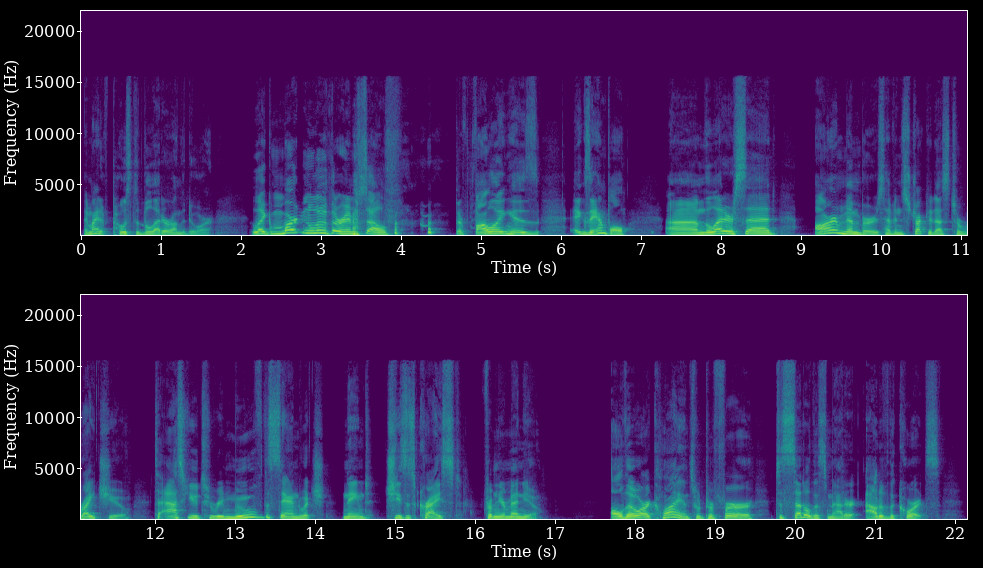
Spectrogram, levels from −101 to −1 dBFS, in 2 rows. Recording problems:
muffled; slightly; fading above 2.5 kHz

